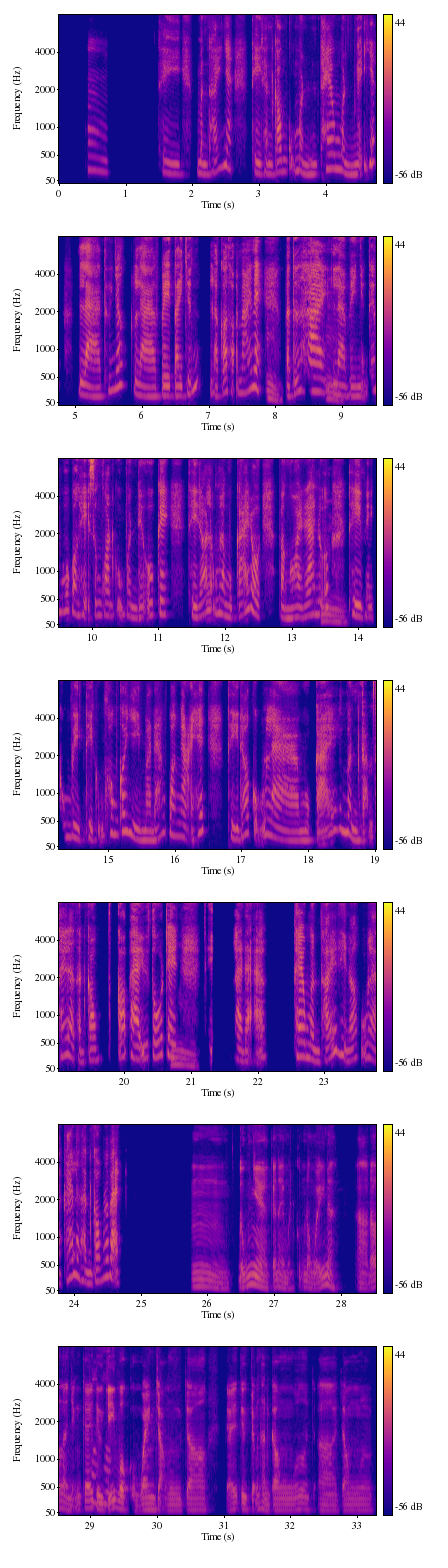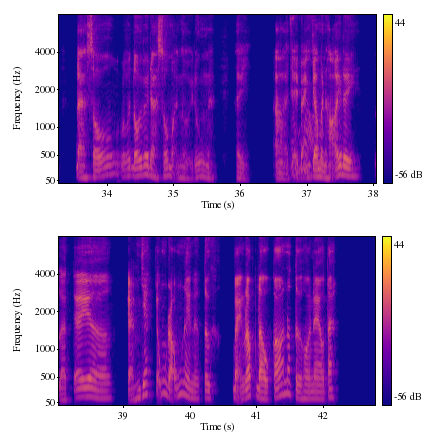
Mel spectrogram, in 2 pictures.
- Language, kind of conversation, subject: Vietnamese, advice, Tại sao tôi đã đạt được thành công nhưng vẫn cảm thấy trống rỗng và mất phương hướng?
- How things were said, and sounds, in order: tapping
